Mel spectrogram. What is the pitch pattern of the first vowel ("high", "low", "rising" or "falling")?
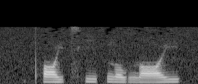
low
